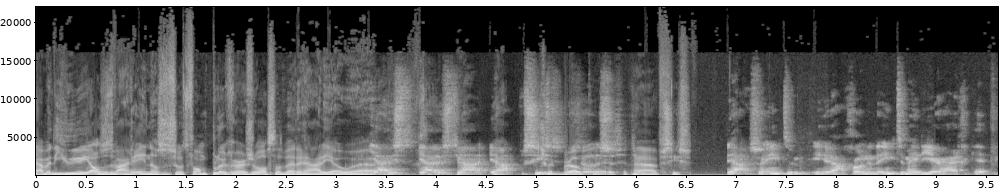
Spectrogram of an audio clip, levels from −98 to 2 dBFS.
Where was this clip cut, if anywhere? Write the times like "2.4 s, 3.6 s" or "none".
none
